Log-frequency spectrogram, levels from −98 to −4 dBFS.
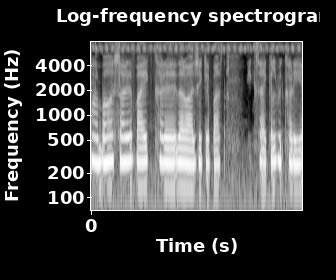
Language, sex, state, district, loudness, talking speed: Hindi, female, Bihar, Vaishali, -14 LUFS, 200 wpm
